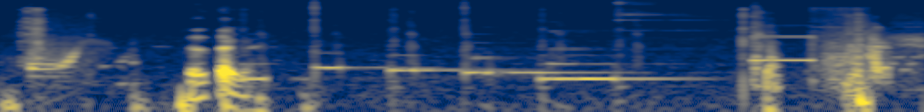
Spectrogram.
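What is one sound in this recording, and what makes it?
Keypad buttons beep in quick steps as a code is entered.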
